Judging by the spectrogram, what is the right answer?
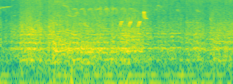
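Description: Steady droning buzz of bees around three beehives on a farm in Farmer's Dynasty, continuous and fairly close under faint outdoor ambience, with a few bright chirps.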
